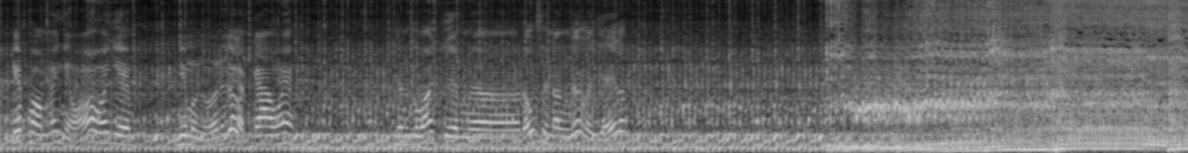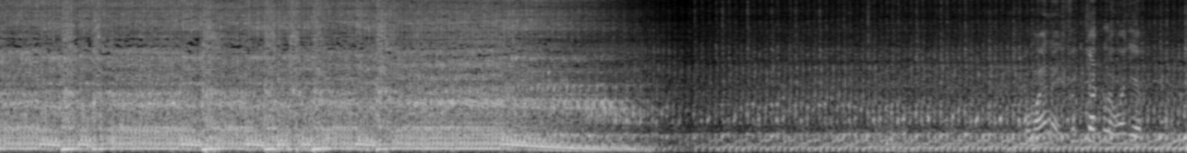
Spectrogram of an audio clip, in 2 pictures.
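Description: A diesel engine idles with a steady, rattling chug.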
